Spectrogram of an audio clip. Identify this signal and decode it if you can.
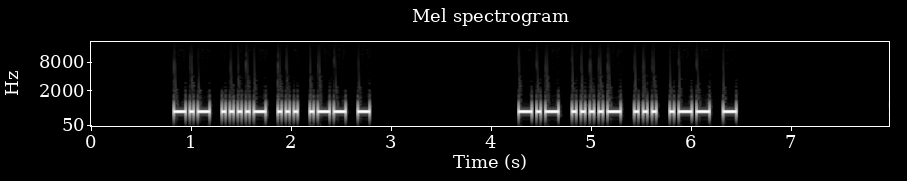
Morse code, heard as a keyed tone, about 30 wpm, 700 Hz. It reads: K4SWT K4SWT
